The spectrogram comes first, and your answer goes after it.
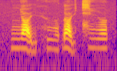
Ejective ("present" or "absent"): absent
